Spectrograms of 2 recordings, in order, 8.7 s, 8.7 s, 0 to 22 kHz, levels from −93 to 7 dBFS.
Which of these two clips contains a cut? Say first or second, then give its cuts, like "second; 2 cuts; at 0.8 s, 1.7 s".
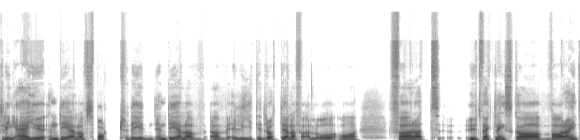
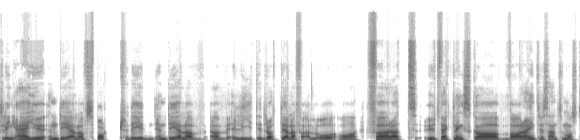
second; 2 cuts; at 5.4 s, 6.3 s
